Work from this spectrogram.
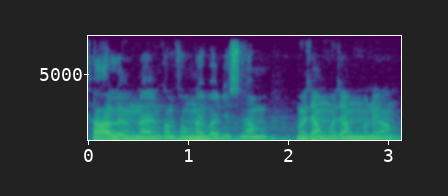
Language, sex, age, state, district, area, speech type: Bodo, male, 30-45, Assam, Kokrajhar, rural, spontaneous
